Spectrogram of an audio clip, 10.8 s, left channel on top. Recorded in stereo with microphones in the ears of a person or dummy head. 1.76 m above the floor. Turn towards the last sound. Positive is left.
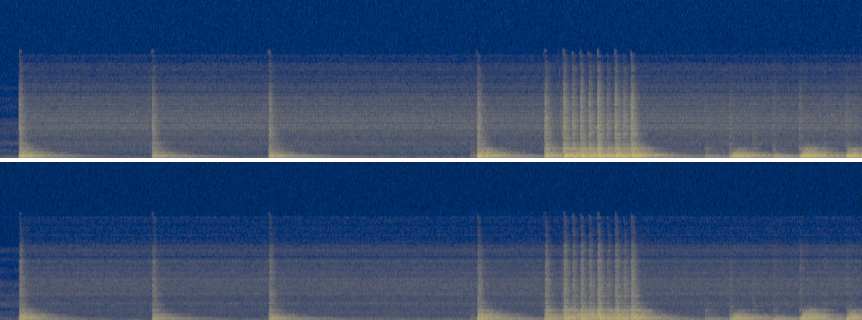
turn(degrees=55)  # may be behind; listen again after turning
